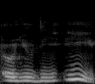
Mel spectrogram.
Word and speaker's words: Oude: But in this one, they use the alternate spelling, which is O-U-D-E, pronounced Oude, just like the word Geuze has an E on the end. E's are pronounced in Dutch just as they are in German on the end, and they make that sound.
